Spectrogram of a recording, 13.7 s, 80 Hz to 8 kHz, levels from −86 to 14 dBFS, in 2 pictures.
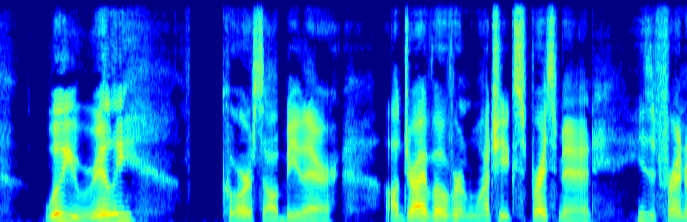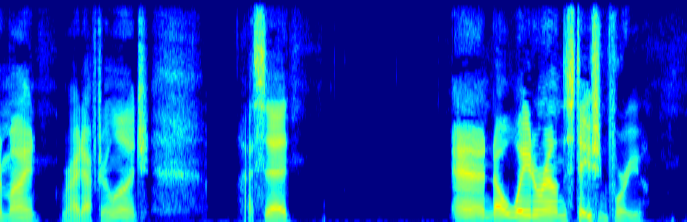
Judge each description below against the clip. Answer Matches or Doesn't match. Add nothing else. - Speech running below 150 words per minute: Matches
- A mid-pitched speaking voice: Matches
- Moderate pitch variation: Doesn't match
